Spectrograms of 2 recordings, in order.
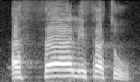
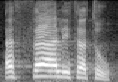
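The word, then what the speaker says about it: الثَّالِثَةُ: If you see the shadda after the lam, that shows us we don't pronounce the lam. You only pronounce the alif. As-sakanu. Ash-shamsu. Al-thalithatu. Just like here, on the top. Al-thalithatu.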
